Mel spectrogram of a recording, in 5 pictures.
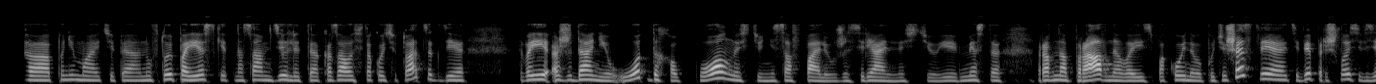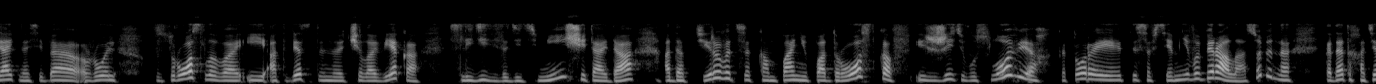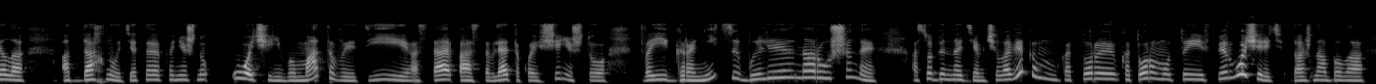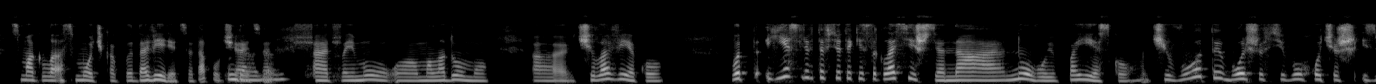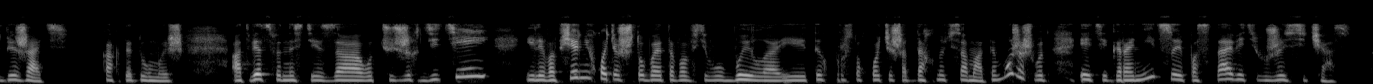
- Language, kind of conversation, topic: Russian, advice, Как справляться с неожиданными проблемами во время поездки, чтобы отдых не был испорчен?
- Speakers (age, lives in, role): 20-24, Germany, user; 45-49, United States, advisor
- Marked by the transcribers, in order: tapping; other background noise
